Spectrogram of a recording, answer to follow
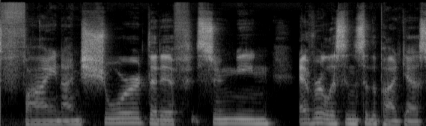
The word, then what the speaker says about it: Seungmin: Tonight, we watched SKZ All Night, and we learned how to correctly pronounce Seungmin. So we'll do our best not to say Seungmin. Yeah. Even though I hear lots of English speakers say it that way, it's clearly incorrect.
